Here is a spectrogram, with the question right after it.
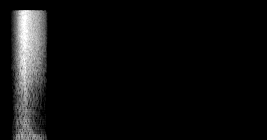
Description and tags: Woosh - ShortAttack
air, attack, fighting, luft, punch, swash, swhish, swing, swish, swoosh, swosh, whip, whoosh, wind, wisch, wish, woosh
